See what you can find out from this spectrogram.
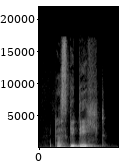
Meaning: poem
- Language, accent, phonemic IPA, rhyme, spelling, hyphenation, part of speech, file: German, Austria, /ɡəˈdɪçt/, -ɪçt, Gedicht, Ge‧dicht, noun, De-at-Gedicht.ogg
